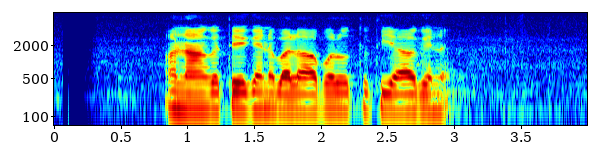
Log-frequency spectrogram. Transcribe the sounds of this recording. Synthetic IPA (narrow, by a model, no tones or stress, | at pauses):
anaːɡɐt̪eːɡænəbalaːbɐɾot̪ːut̪ijaːɡenə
